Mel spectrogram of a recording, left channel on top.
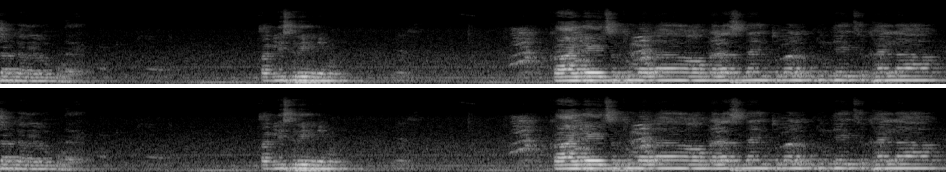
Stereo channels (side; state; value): both; identical; correlation 1.00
